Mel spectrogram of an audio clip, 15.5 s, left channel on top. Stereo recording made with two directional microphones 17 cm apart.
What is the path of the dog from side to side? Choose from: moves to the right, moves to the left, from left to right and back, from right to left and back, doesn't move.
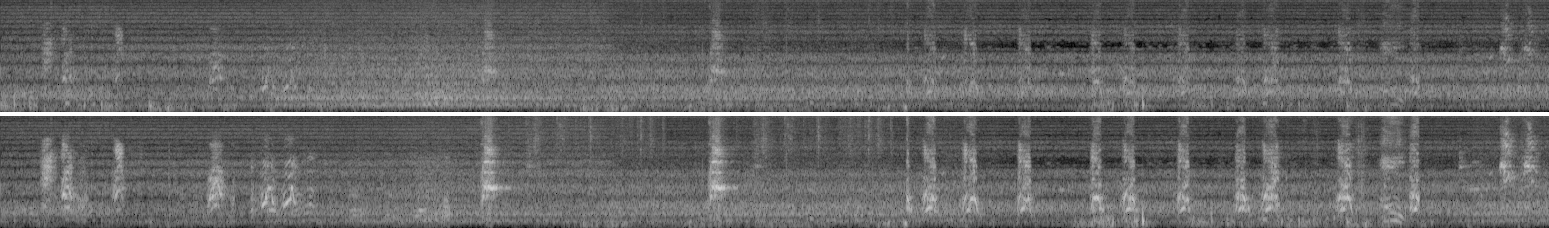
doesn't move.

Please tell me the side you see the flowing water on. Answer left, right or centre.
centre.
